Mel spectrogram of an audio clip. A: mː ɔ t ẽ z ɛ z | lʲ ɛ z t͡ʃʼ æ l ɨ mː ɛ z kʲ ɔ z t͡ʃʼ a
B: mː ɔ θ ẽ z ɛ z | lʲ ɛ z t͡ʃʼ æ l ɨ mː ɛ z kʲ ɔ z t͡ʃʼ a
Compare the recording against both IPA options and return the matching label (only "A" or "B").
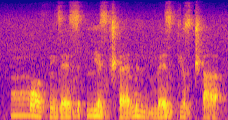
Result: B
